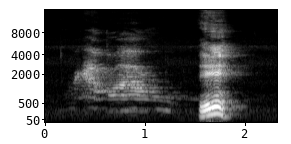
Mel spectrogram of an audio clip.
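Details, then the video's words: Domestic cat sulking after refusing its food, giving a drawn-out, wavering harmonic meow, then a short, rising-falling second meow after a brief pause, indoors. "जेवण आवडलं नाही म्हणून रुसून बसला हा"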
